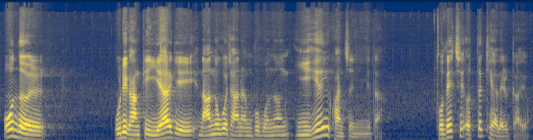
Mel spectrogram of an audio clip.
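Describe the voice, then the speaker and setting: A man's voice: mid-range voice, animated, normal speed, a little mellow, big-room sound. A man giving a Buddhist sermon. He keeps asking the audience questions and acts out the lines he quotes. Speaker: Buddhist monk preaching.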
